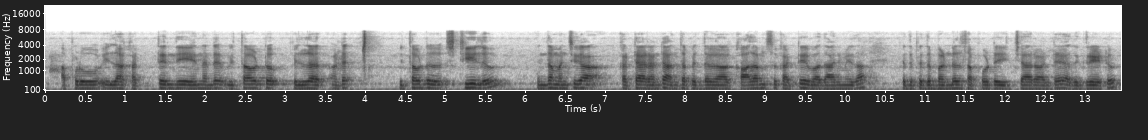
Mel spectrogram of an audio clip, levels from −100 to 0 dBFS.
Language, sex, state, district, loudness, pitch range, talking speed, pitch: Telugu, male, Telangana, Karimnagar, -22 LUFS, 125-140 Hz, 120 wpm, 135 Hz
